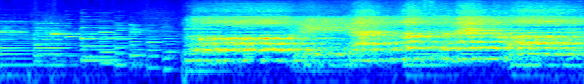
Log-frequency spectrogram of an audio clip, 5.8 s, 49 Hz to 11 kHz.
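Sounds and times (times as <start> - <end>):
clean choir: 1.8 - 5.8.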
